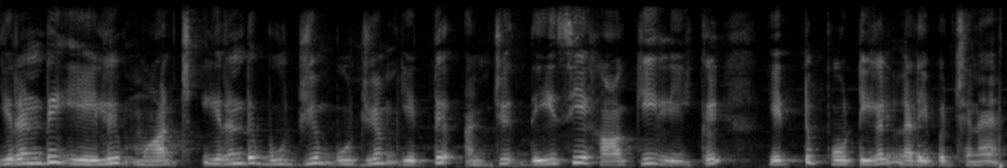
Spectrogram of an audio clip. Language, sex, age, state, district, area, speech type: Tamil, female, 18-30, Tamil Nadu, Kanchipuram, urban, read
